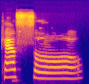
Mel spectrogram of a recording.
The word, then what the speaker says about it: castle: Sama juga dengan kata yang ini nih. T-nya juga silent. Castle.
